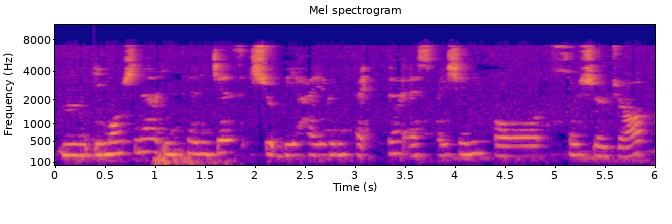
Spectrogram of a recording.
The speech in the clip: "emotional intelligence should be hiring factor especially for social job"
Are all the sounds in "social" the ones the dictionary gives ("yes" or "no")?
yes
